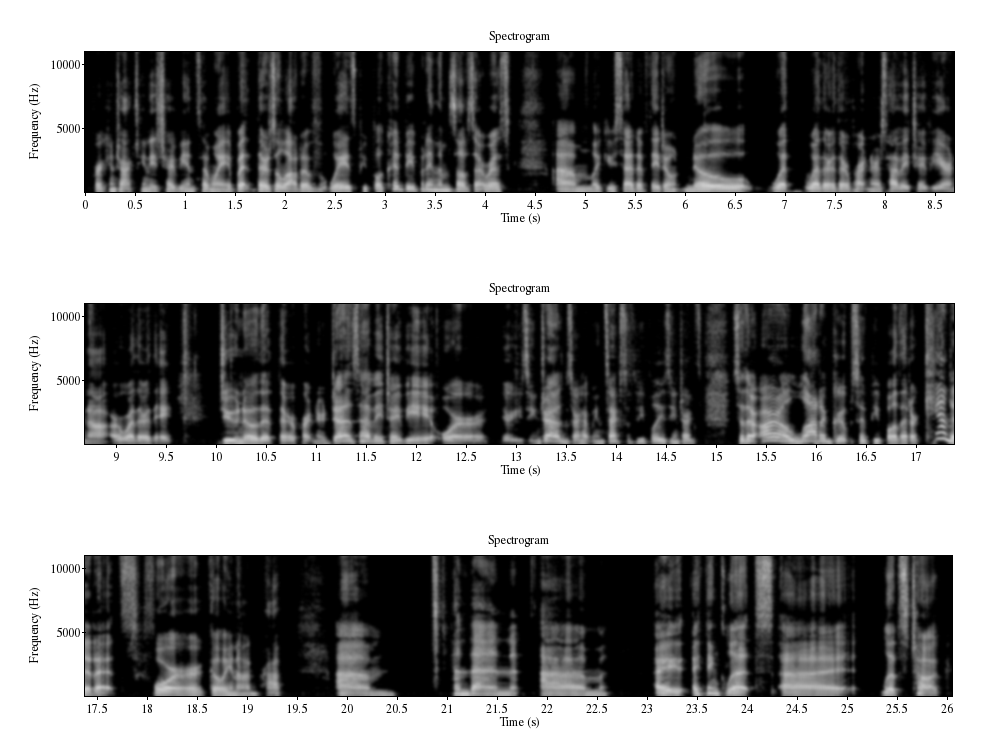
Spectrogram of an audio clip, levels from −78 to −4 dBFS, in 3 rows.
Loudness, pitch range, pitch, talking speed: -22 LUFS, 160-190 Hz, 170 Hz, 195 wpm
